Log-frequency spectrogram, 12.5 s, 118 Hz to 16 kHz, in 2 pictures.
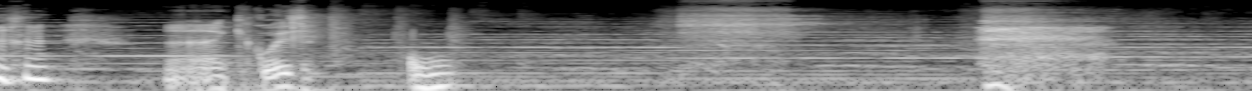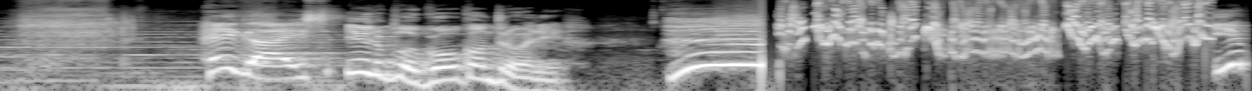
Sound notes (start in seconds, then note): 1.4 gulp; 8.9 inhales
